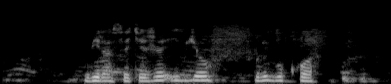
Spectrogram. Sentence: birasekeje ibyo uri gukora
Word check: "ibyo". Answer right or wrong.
right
